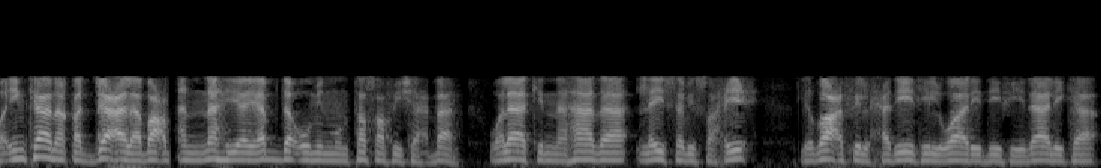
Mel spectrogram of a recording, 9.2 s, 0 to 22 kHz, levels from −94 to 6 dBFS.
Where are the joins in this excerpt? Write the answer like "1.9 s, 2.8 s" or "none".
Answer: 1.4 s, 3.9 s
